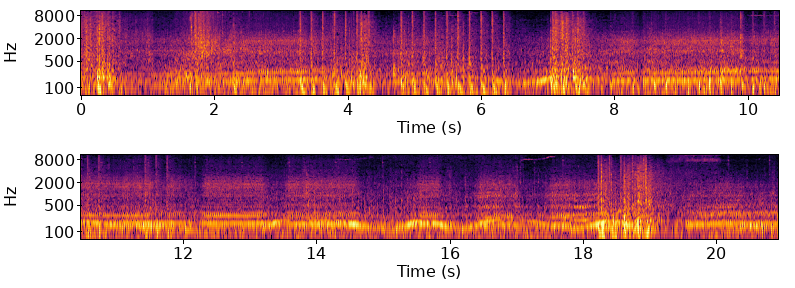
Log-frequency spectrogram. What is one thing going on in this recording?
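A tank engine rumbles and whines, rising and falling as the tank drives.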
